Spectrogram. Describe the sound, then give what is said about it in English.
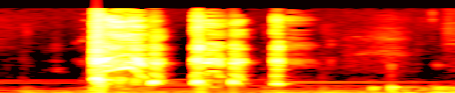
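Coughing from a person: a harsh, drawn-out first cough followed by three shorter, quieter coughs in quick succession, with a soft low hum underneath. “I never cough, y'all. I never cough.”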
